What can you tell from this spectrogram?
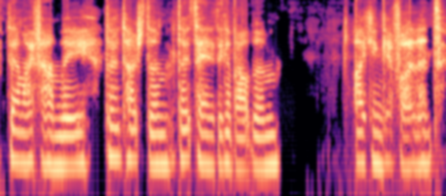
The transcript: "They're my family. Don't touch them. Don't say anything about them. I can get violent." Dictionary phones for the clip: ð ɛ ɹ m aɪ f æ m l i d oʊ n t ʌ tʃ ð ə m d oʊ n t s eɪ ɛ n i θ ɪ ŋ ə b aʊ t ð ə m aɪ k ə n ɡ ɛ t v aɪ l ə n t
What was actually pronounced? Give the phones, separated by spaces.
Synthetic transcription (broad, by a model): ð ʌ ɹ m aɪ f æ m l i d oʊ n t ʌ tʃ ð ə m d oʊ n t s eɪ ɛ n i θ ɪ ŋ ə b aʊ t ð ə m aɪ k ə n ɡ ɛ t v aɪ l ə n t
